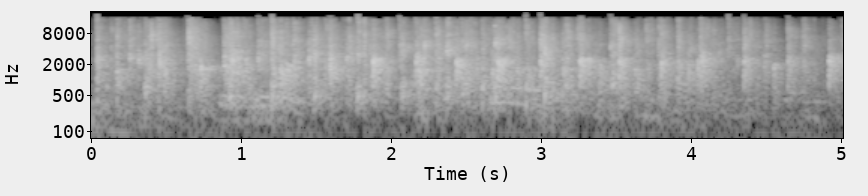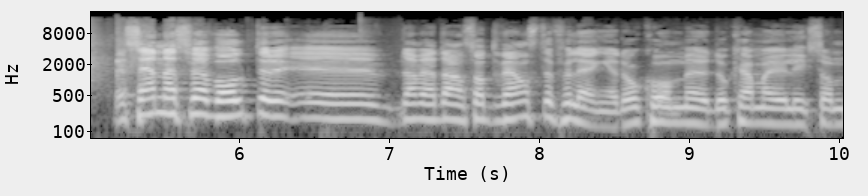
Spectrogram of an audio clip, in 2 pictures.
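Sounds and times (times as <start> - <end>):
audience clapping: 0.0 - 5.4
speech: 5.2 - 10.0.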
